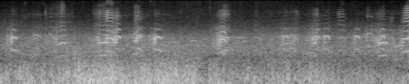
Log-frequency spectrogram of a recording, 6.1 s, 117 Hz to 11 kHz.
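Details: Tundra swans amid geese and ducks in Mississauga, Ontario, Canada, on March 16, 2013; scattered nasal whooping honks sound over heavy low-pitched rumbling, likely wind, with bursts of calls clustering around the second and fifth seconds.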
